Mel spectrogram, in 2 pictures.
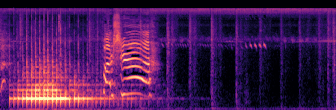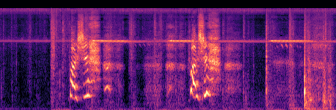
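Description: A young woman's voice crying out from off, pleading for help: a long, loud wail in the first second or so, then shorter high, wavering calls about two, six and eight seconds in.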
